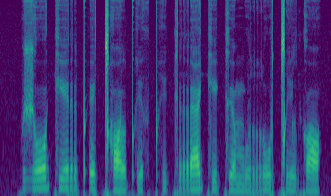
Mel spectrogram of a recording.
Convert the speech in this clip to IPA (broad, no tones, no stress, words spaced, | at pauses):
ʒo kʲerpʼe ǀʰɒlpʼiθpʰik rækʲekʲɒm urwuǀilkɒ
